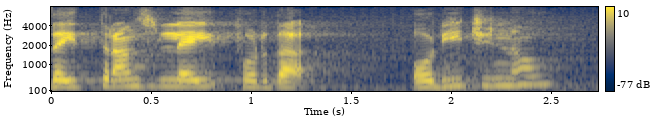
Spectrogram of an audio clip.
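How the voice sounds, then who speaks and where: A woman speaks in a Spanish accent with monotone, flat intonation. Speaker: Spanish teacher. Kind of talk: award ceremony speech. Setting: school award ceremony. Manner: halting.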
